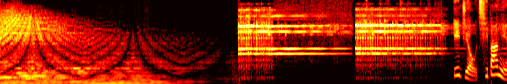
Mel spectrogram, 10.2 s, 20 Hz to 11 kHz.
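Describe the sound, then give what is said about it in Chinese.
A telephone bell rings loudly in two long bursts separated by a brief pause, after a swirling, sweeping drone, marking a late-night phone call of 15 December 1978. A short warbling tone follows at the end. “1978年12月15号深夜的一通电话，改变了台湾的命运。”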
